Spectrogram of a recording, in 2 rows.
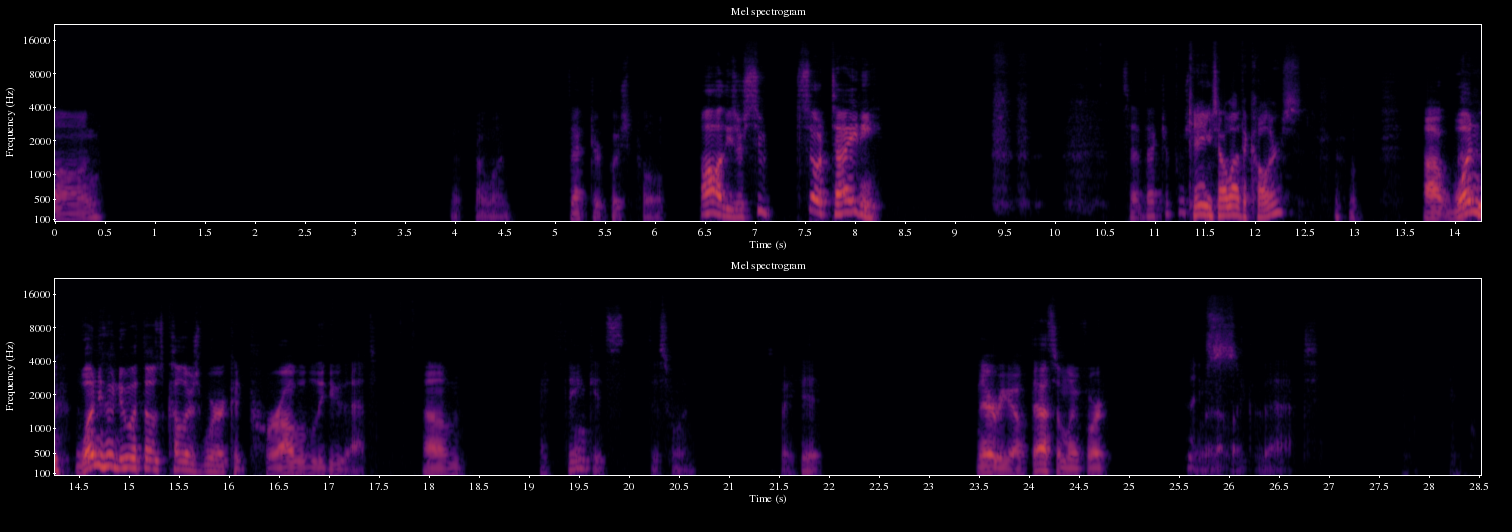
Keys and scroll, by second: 0.4 Left, 1.1 Right, 2.6 Left, 4.1 Escape, 12.8 Escape, 13.2 Escape, 14.3 space, 17.6 space, 21.9 Left, 22.9 Right.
